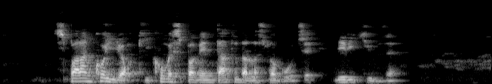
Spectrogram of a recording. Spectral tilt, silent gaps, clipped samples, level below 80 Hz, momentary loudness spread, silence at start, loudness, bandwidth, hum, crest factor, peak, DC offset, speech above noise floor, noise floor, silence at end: -5 dB/octave; none; under 0.1%; -56 dBFS; 15 LU; 0.55 s; -18 LUFS; 7.4 kHz; none; 18 dB; 0 dBFS; under 0.1%; 45 dB; -62 dBFS; 0.9 s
